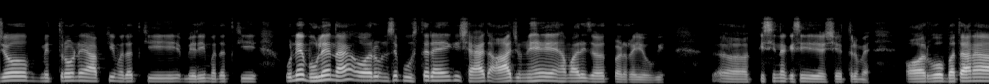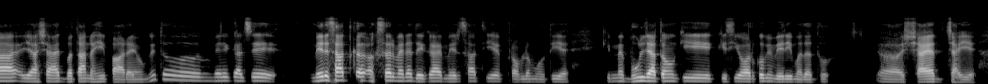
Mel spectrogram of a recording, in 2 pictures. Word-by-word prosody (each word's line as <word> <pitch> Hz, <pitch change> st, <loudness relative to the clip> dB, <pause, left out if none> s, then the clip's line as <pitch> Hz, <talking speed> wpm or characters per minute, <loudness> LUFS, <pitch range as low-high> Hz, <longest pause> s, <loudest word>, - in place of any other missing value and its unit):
जो 180 Hz, +3 st, +3 dB, 0.3 s
मित्रों 170 Hz, +3 st, -2 dB
ने 180 Hz, -, -2 dB
आपकी 155 Hz, +2 st, -1 dB
मदद 145 Hz, -1 st, -5 dB
की, 140 Hz, 0 st, -7 dB
मेरी 135 Hz, +2 st, -4 dB
मदद 135 Hz, -1 st, -8 dB
की, 140 Hz, -1 st, -8 dB, 0.3 s
उन्हें 225 Hz, +8 st, +5 dB
भूले 185 Hz, +7 st, +5 dB
ना 190 Hz, -2 st, +5 dB
और 185 Hz, -1 st, +4 dB
उनसे 185 Hz, +2 st, -4 dB
पूछते 175 Hz, 0 st, -4 dB
रहें 180 Hz, 0 st, +1 dB
कि 195 Hz, -, -8 dB
शायद 155 Hz, -1 st, +1 dB
आज 160 Hz, -1 st, +3 dB
उन्हें 170 Hz, +2 st, +1 dB
हमारी 150 Hz, +1 st, -1 dB
ज़रूरत 135 Hz, -2 st, -3 dB
पड़ 120 Hz, -2 st, -4 dB
रही 115 Hz, 0 st, -6 dB
होगी 110 Hz, +1 st, -11 dB
अ, -, -, -27 dB, 0.9 s
किसी 145 Hz, +2 st, -2 dB
ना 150 Hz, 0 st, -3 dB
किसी 140 Hz, -2 st, -2 dB
क्षेत्र 125 Hz, +1 st, -6 dB
में 115 Hz, -2 st, -9 dB, 0.4 s
और 135 Hz, +1 st, +2 dB
वो 155 Hz, +1 st, +3 dB
बताना 155 Hz, +3 st, +5 dB, 0.3 s
या 140 Hz, -1 st, +1 dB
शायद 140 Hz, -1 st, +1 dB
बता 140 Hz, +1 st, +2 dB
नहीं 135 Hz, -1 st, -4 dB
पा 120 Hz, -2 st, +1 dB
रहे 115 Hz, 0 st, -3 dB
होंगे। 115 Hz, -, -10 dB
तो 230 Hz, -, -3 dB, 0.4 s
मेरे 170 Hz, +1 st, -4 dB
ख्याल 170 Hz, -1 st, -2 dB
से 165 Hz, -4 st, 0 dB, 0.4 s
मेरे 180 Hz, +4 st, +7 dB
साथ 190 Hz, 0 st, +7 dB
क 185 Hz, -, +6 dB
अक्सर 180 Hz, +2 st, +2 dB
मैंने 165 Hz, 0 st, 0 dB
देखा 145 Hz, 0 st, 0 dB
है, 150 Hz, -, +1 dB
मेरे 140 Hz, -1 st, -6 dB
साथ 150 Hz, +1 st, -7 dB
यह 145 Hz, -1 st, -5 dB
प्रॉब्लम 130 Hz, +1 st, -8 dB
होती 125 Hz, +2 st, -11 dB
है 125 Hz, -, -4 dB, 0.4 s
कि 145 Hz, -, -16 dB
मैं 155 Hz, -1 st, -5 dB
भूल 160 Hz, +5 st, +2 dB
जाता 160 Hz, -1 st, +7 dB
हूँ 155 Hz, -, -3 dB
कि 150 Hz, -2 st, 0 dB
किसी 145 Hz, +1 st, -7 dB
और 135 Hz, -1 st, +1 dB
को 150 Hz, -, 0 dB
भी 150 Hz, -, -6 dB
मेरी 130 Hz, -1 st, -1 dB
मदद 115 Hz, -1 st, -6 dB
हो 115 Hz, -, -11 dB, 0.5 s
अ, 120 Hz, -3 st, -4 dB
शायद 125 Hz, +2 st, +5 dB
चाहिए। 110 Hz, 0 st, -3 dB
145 Hz, 225 wpm, -23 LUFS, 130-165 Hz, 0.9 s, मेरे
